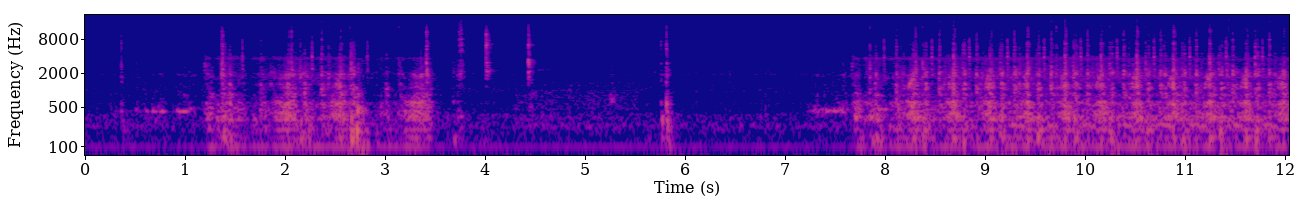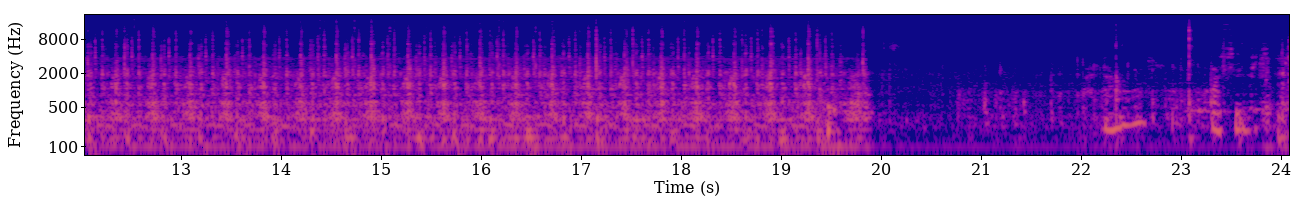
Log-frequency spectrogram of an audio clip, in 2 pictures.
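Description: Sewing machine stitching a seam, running in a fast even whir for about twelve seconds between quieter moments of handling and soft speech.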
